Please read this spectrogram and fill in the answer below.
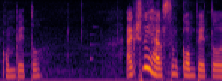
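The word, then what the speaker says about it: konpeitō: Okay, so competo. It's actually spelled like this. Compeito. So it is competo, and it's like little star candy.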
